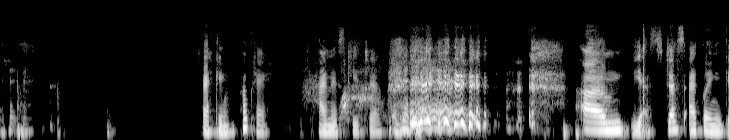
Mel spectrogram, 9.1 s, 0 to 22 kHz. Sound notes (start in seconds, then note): 4.3 laughter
